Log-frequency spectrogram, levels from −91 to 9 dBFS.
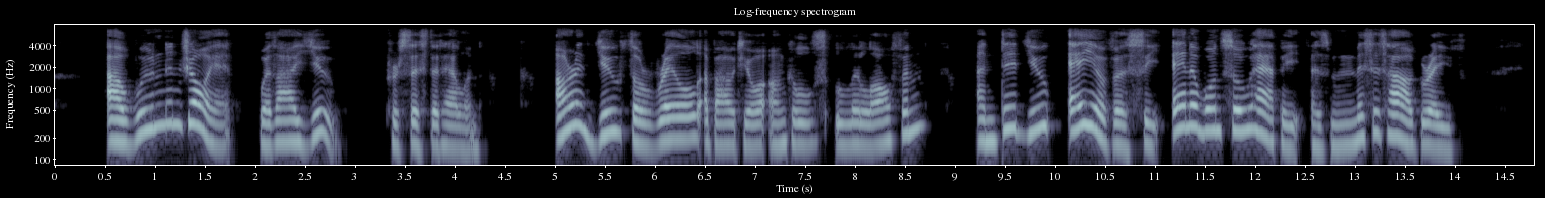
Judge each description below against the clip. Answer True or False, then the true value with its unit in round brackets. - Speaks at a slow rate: True (110 wpm)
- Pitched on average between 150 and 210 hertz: True (185 Hz)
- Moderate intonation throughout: False (7.3 semitones)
